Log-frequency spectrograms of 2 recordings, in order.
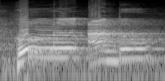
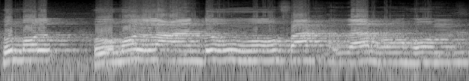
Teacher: Nah, ini kalau dibaca sukun, ntar nggak kebaca, susah bacanya. Humul adu, akhirnya dikasih harokat penolong berupa dhammah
